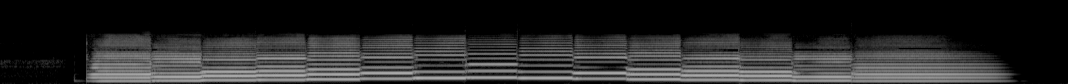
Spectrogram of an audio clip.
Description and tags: Sax Alto - D# Major
Part of the Good-sounds dataset of monophonic instrumental sounds.
instrument::sax_alto
note::D#
good-sounds-id::6823
mode::major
